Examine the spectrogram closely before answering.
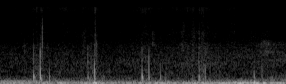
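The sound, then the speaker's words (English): Footsteps walk outdoors along a street with parked cars, a steady series of soft, evenly spaced steps over a continuous low background rumble. “Yes, you can hear my footsteps.”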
